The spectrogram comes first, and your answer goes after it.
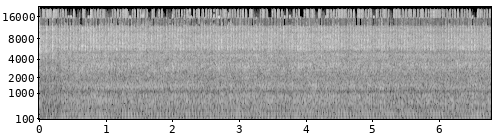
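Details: Snowblower small single-cylinder engine after the carburetor was cleaned and reinstalled: steady fast patter of roughly four beats a second, holding speed without dying or surging; normal running.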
